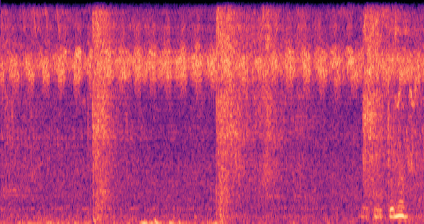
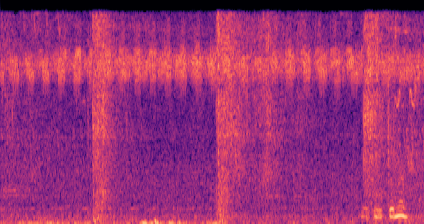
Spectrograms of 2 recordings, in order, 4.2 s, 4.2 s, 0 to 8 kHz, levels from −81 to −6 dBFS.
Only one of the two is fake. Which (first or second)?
first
